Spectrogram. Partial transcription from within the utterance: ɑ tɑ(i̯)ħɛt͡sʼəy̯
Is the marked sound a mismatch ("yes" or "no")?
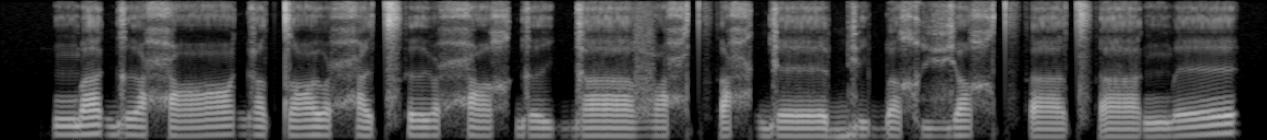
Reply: yes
